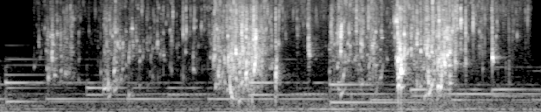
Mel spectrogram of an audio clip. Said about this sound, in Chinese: 汤水声越来越近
